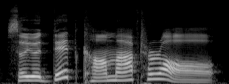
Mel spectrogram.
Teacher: 注意咱们的口语中特别注意这个 Do 读得高重，比后面动词要读得更高更重这个现象 · Term: 强调肯定式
